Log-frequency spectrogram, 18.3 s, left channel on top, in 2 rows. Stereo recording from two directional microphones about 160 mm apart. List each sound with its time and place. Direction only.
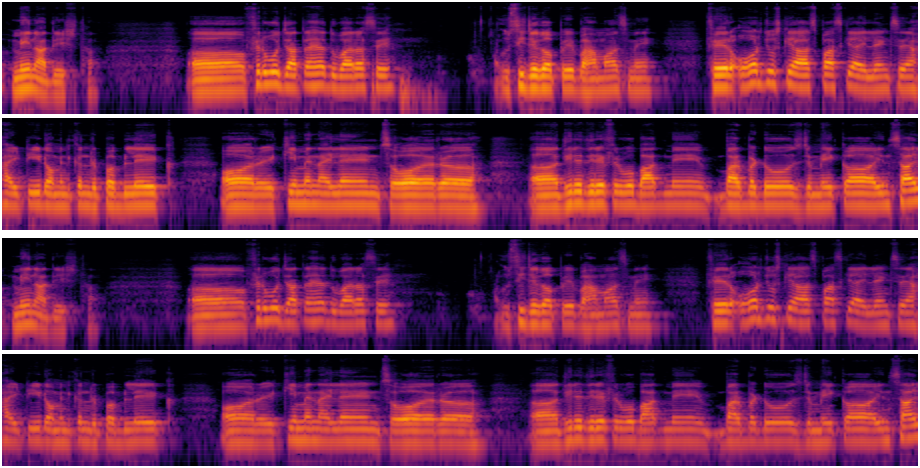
0.2 s speech: 40° left (ahead or behind)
